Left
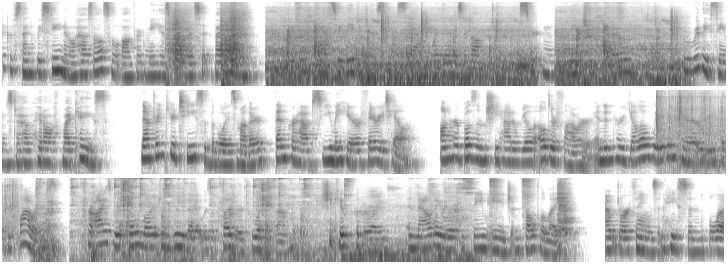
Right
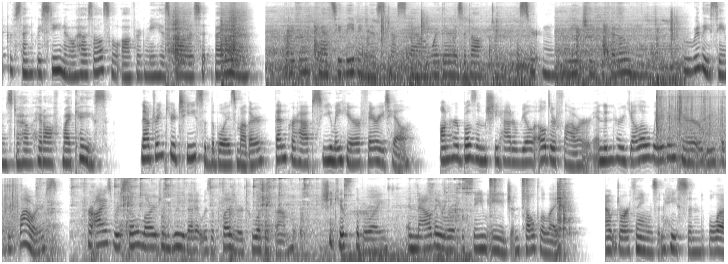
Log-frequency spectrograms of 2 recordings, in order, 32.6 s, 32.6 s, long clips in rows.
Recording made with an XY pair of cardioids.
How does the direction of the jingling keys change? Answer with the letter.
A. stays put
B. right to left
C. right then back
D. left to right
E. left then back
D.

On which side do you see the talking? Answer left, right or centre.
right.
